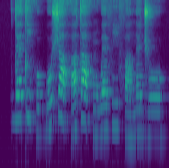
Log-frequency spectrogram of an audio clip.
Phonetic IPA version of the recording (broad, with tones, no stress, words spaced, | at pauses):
dɛ˦ti˦˨ho˨ ɡ͡bo˨˦ ʃa˦˨ha˨˦ta˦˨hũ˨ wɛ˧fi˧ fa˨nɛ˧d͡ʒo˧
